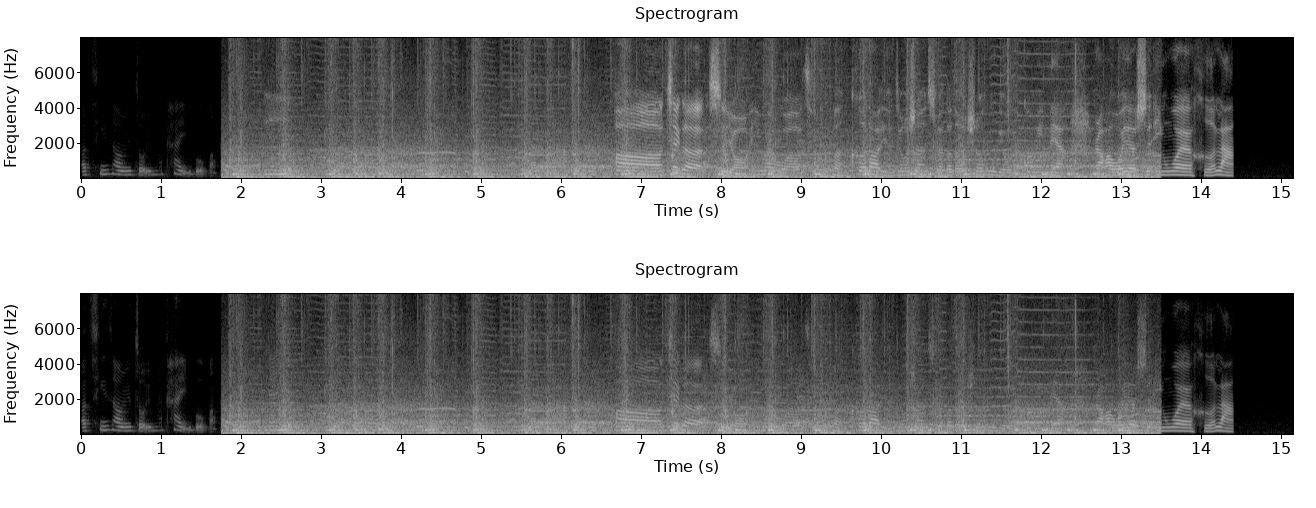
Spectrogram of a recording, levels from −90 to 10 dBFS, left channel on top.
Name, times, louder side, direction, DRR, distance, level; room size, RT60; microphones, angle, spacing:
voice 1, 0.0-1.7 2.3-6.1, right 2 dB, 45° right, 6.3 m, -45 dB
Crowd, 1.7-13.5, equal, 5° left, 0.7 m, -23 dB
voice 2, 2.3-2.7 6.7-14.4, left 6 dB, 70° left, 0.7 m, -25 dB
head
